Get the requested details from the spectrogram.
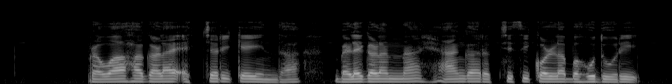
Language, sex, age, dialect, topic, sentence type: Kannada, male, 25-30, Dharwad Kannada, agriculture, question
